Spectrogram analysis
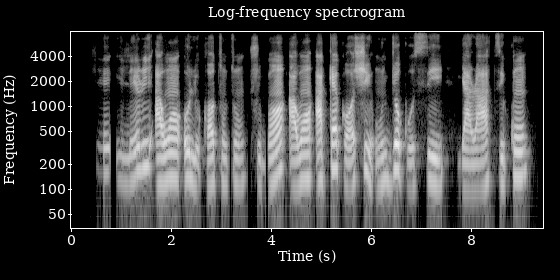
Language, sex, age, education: Yoruba, male, 15-29, tertiary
